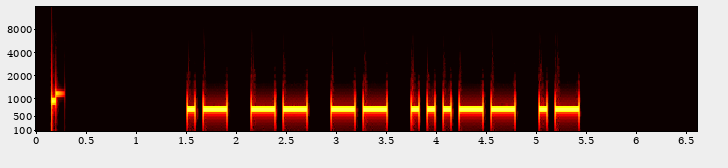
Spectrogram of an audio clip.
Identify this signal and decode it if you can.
Morse code, heard as a keyed tone, about 15 wpm, 700 Hz. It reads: AMM3A
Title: Code Groups - 5 Letter:Numbers - 15wpm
